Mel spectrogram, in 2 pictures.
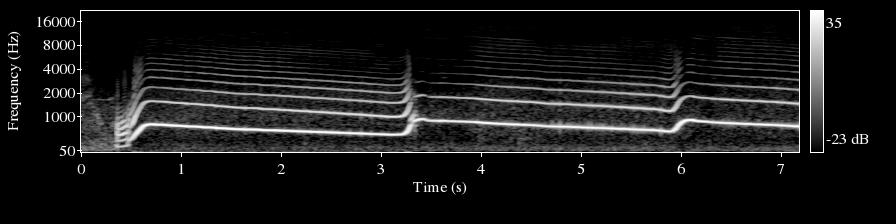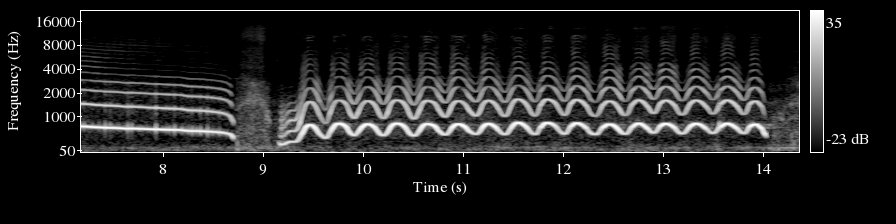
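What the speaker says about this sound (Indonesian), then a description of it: "Sirene meraung di mana-mana." A loud emergency siren wails in long rising and falling sweeps, then switches to a rapid warbling yelp, close and continuous.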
